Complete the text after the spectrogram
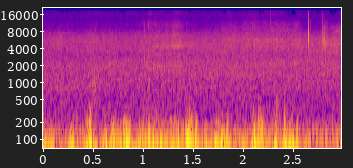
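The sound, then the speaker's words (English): Wind blowing through a forest on a cold day, a steady low rushing roar with rustling texture and irregular gusty buffeting against the microphone, with no voices. “I'm turning around, if only to avoid the wind.”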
